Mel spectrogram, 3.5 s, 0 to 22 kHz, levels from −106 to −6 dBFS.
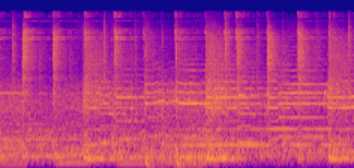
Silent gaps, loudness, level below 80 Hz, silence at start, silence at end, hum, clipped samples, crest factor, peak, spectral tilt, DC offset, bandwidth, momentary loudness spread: none; -32 LUFS; -62 dBFS; 0 s; 0 s; none; under 0.1%; 18 dB; -16 dBFS; -2.5 dB/octave; under 0.1%; 17 kHz; 5 LU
